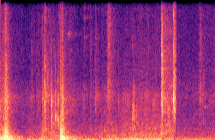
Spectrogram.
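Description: Two sharp, loud thumps about half a second apart, followed by a few light clicks, over a low steady hum.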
